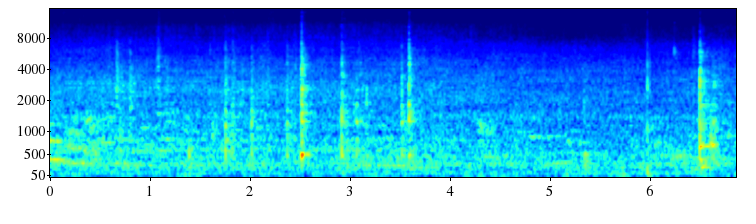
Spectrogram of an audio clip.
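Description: Carrot halwa being stirred in a pan for a kids' snack, a low soft sizzle broken by occasional sharp spoon clinks and scrapes against the pan, close, with no clear talk.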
